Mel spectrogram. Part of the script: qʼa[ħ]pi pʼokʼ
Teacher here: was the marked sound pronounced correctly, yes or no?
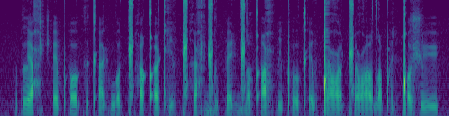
yes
